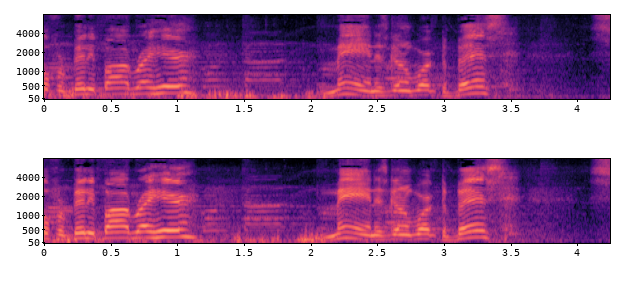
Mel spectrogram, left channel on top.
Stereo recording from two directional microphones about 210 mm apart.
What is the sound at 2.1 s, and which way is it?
Speech, centre (ahead or behind).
